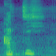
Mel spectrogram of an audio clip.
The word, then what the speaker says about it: Aton: Donc, en fait, la bonne prononciation, c'est Ati. Et on dit que c'est le disque solaire.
